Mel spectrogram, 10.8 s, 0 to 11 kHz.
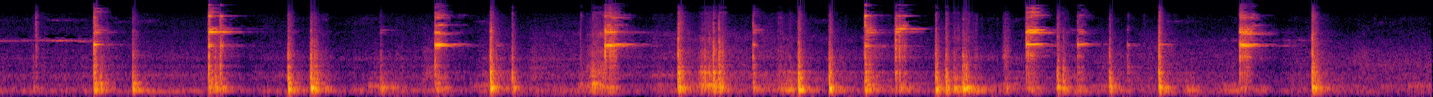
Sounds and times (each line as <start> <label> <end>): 2.8 glasses 9.9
